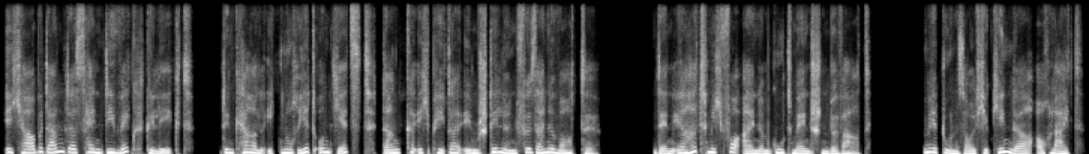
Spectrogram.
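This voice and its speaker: A reader giving a scripted first-person narration of a confession in an even, matter-of-fact way. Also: medium pitch, normal speed, no room sound, clean studio sound.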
